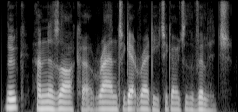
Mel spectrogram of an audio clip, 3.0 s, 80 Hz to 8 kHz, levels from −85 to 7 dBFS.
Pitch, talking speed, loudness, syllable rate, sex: 130 Hz, 240 wpm, -17 LUFS, 6.3 syllables/s, male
